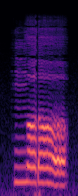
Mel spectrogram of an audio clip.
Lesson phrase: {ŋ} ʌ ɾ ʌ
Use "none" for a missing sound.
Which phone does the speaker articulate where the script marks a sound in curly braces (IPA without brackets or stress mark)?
ŋ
